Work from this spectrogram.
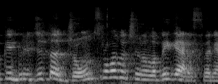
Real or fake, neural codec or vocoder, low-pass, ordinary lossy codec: fake; autoencoder, 48 kHz, 128 numbers a frame, DAC-VAE, trained on Japanese speech; 14.4 kHz; Opus, 16 kbps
